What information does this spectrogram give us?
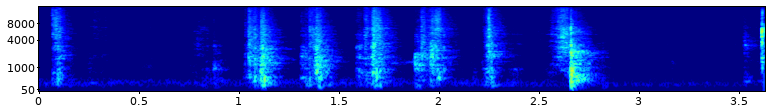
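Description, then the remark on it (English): Tarot cards being shuffled: a quick run of about eight crisp, papery swishes in a steady rhythm, with no voices over them. “Okay, let me shuffle.”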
